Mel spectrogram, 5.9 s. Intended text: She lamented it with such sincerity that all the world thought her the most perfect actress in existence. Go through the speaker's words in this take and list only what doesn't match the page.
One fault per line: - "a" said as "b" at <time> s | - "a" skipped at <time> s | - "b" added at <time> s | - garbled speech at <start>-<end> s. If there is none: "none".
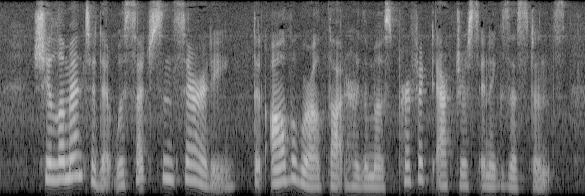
none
